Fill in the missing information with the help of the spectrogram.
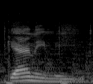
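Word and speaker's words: Ganymed: from the late 70s called operation ganime even though it's spelled as Ganny Med because I guess in German they don't put the E on the end uh a movie that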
